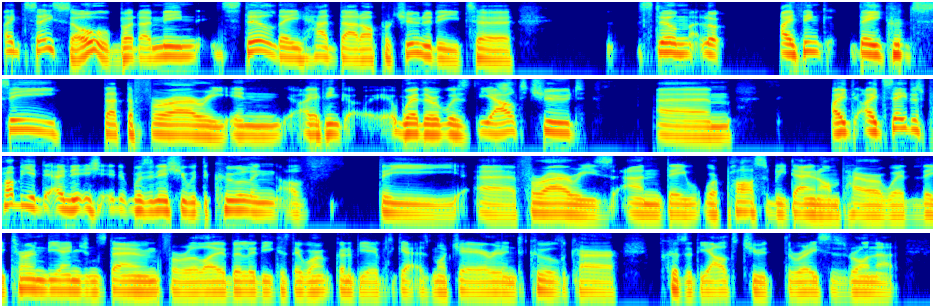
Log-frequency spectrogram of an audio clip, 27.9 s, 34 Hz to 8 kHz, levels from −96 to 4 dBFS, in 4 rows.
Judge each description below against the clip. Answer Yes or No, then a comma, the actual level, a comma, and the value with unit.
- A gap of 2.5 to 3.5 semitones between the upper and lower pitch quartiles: No, wide, 5.4 semitones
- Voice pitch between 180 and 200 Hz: No, low, 120 Hz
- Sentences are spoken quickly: No, average, 195 wpm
